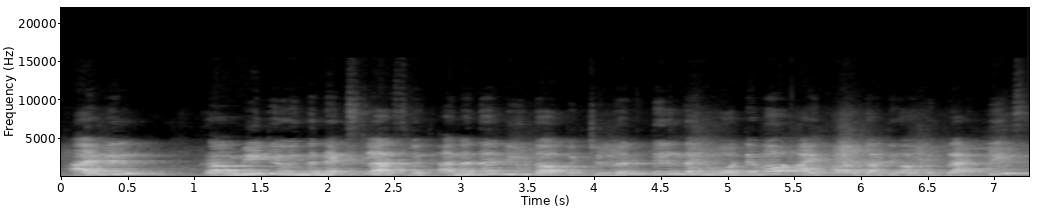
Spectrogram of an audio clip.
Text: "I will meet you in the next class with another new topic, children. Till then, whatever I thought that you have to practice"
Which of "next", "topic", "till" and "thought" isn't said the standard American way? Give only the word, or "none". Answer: thought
